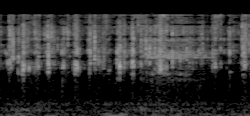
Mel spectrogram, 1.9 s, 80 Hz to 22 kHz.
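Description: A bottle of metallic gold or copper alcohol ink is shaken to mix it, and the mixing ball inside rattles in a rapid run of bright, dry clicks centred around 2.2 kHz. The clear rattling shows the ball is moving freely to mix the ink rather than being stuck up in the top.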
